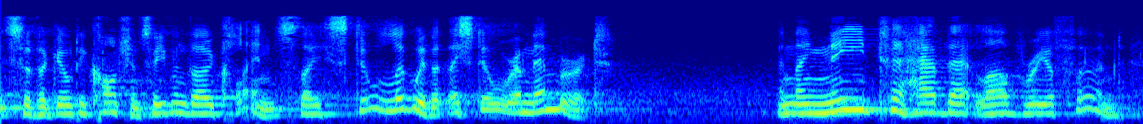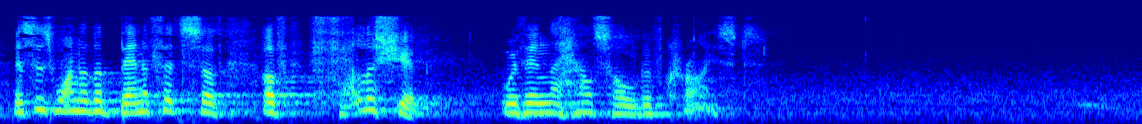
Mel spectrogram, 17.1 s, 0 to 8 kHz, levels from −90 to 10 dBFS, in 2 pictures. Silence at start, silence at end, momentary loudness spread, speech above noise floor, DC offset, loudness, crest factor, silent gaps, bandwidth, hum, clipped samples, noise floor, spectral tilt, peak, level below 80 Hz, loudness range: 0 s; 0.4 s; 12 LU; 28 dB; under 0.1%; -38 LUFS; 24 dB; none; 5.6 kHz; none; under 0.1%; -66 dBFS; -5 dB/octave; -16 dBFS; -80 dBFS; 5 LU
